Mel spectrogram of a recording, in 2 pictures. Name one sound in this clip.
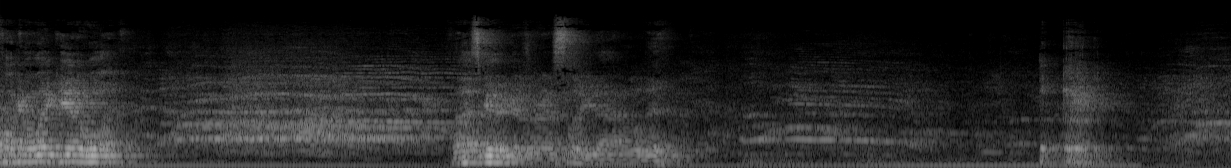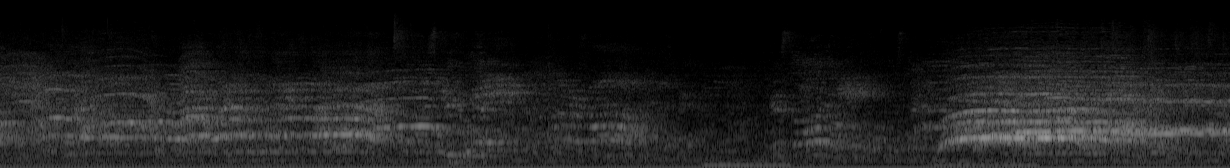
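A band plays electric guitars through loud amplifiers.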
